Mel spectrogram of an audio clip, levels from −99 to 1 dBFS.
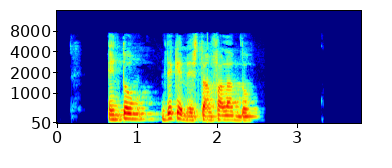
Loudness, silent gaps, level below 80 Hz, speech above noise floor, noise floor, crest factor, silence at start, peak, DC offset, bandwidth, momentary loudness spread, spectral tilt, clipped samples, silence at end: -16 LUFS; none; -62 dBFS; over 75 dB; under -90 dBFS; 18 dB; 0.65 s; 0 dBFS; under 0.1%; 7.6 kHz; 7 LU; -7 dB/octave; under 0.1%; 1.3 s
